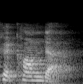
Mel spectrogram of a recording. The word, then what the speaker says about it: Kokoda: a Fijian dish and it's called Konda it's spelled k k o d a but in Fijian language what happens is that when you have a d with a vowel before it there's an N that you can't see therefore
